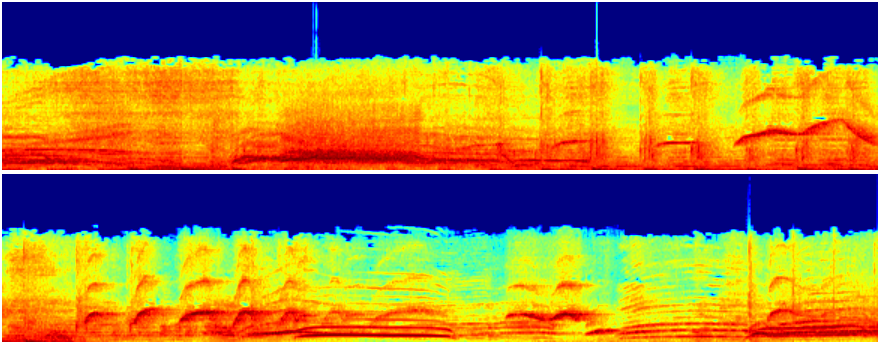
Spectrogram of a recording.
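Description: Dance music with a heavy beat playing over a crowd that shouts and cheers. About eight seconds in the beat stops, and the audience carries on whooping and cheering.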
